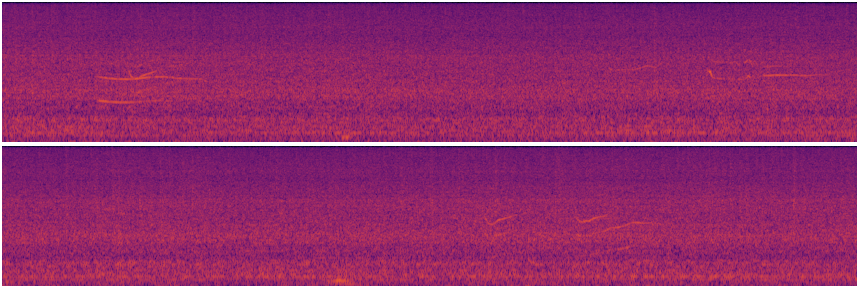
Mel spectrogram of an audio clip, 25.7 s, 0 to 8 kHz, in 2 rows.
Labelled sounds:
1.4	2.3	killer whale, Bigg's (transient), 0.70 to 1.8 kHz
9.5	9.8	killer whale, Bigg's (transient), 1.9 to 2.1 kHz
11.4	11.8	killer whale, Bigg's (transient), 1.6 to 1.7 kHz
20.1	20.5	killer whale, Bigg's (transient), 1.4 to 1.8 kHz
21.4	21.9	killer whale, Bigg's (transient), 1.5 to 1.8 kHz

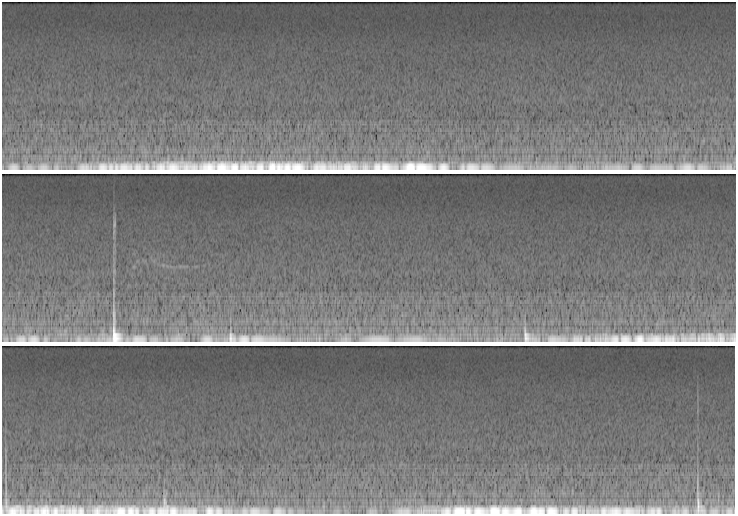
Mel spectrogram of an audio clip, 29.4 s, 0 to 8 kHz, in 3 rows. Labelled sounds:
11.9	12.3	killer whale, Bigg's (transient), 1.4 to 1.6 kHz

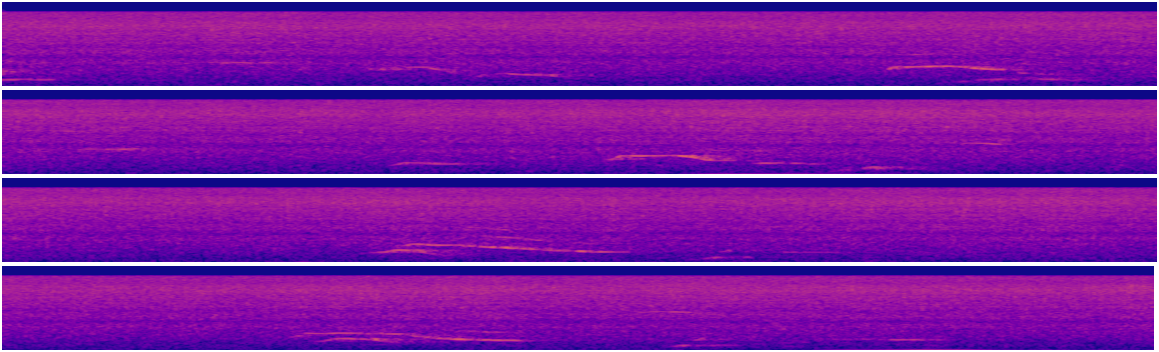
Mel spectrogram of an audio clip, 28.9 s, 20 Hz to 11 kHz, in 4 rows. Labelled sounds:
7.7	8.1	humpback whale, 0.84 to 1.0 kHz
13.2	13.5	humpback whale, 1.2 to 1.4 kHz
17.4	17.8	humpback whale, 0.78 to 1.1 kHz
25.6	26.0	humpback whale, 1.8 to 1.9 kHz

